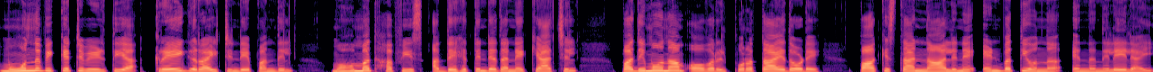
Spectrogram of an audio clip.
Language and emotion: Malayalam, neutral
